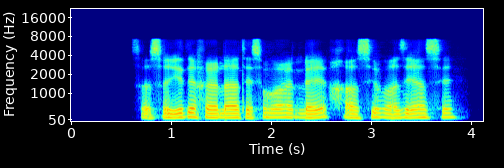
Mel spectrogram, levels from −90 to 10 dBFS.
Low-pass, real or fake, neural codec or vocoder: 7.2 kHz; fake; codec, 16 kHz, 0.7 kbps, FocalCodec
